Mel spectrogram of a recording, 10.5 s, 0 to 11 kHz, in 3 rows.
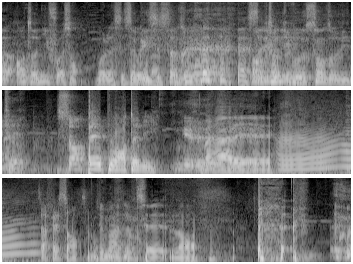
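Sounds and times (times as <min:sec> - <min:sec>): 
speech: 0:00.0 - 0:06.6, 0:07.4 - 0:10.4
laughter: 0:01.8 - 0:02.7
person coughing into a microphone: 0:09.6 - 0:10.4.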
